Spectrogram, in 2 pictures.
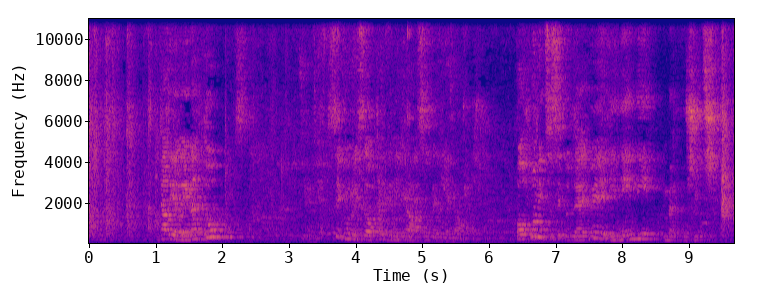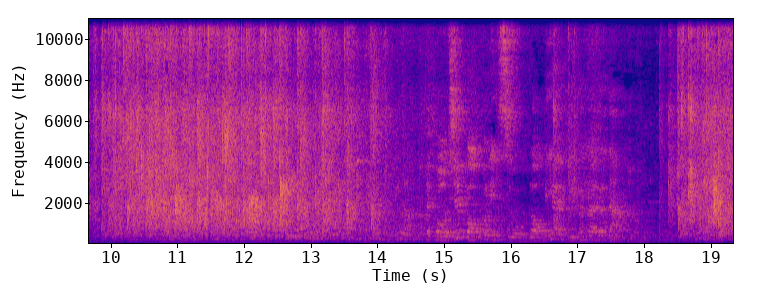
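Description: A woman speaks calmly into a microphone, heard through a loudspeaker in an echoing room.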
